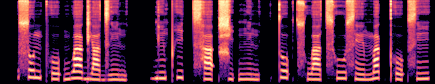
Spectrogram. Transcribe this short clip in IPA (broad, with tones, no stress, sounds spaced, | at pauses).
s o˥˧ n pʰ o˨ ʔ m w a˥˧ ɡ j a˨˩ d͡z ĩ˨˩ n | ɡ ĩ˧ pʰ i˦ t̚ t͡sʰ a˨ ʔ ɕ i˨ ʔ ŋ ĩ˨˩ n | t̪ o˦ ʔ t͡sʰ w a˨˩ t͡sʰ u˧ s ẽ˨˩ m a˦ k̚ pʰ o˨ ʔ s ĩ˧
